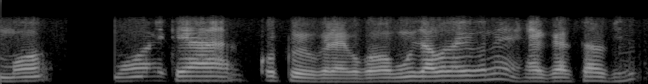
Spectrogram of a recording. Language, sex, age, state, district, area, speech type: Assamese, male, 60+, Assam, Majuli, urban, conversation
